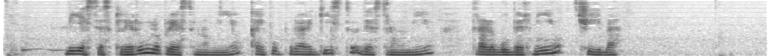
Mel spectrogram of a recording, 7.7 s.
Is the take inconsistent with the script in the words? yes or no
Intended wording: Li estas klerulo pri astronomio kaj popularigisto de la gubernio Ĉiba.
yes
